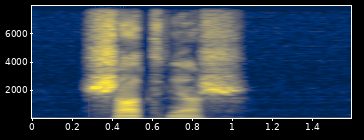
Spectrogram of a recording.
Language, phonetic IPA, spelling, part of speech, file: Polish, [ˈʃatʲɲaʃ], szatniarz, noun, Pl-szatniarz.ogg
